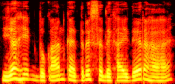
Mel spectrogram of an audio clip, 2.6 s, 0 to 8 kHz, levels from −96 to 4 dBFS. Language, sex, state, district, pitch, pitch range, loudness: Hindi, male, Jharkhand, Ranchi, 145 Hz, 130-165 Hz, -16 LUFS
